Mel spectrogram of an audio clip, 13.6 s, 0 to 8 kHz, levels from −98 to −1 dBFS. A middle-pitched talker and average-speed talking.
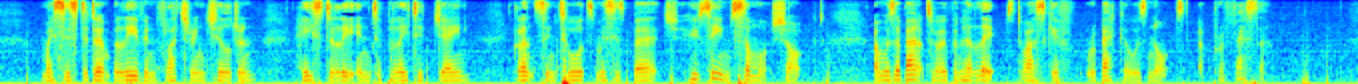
Yes: medium, 145 Hz; average, 145 wpm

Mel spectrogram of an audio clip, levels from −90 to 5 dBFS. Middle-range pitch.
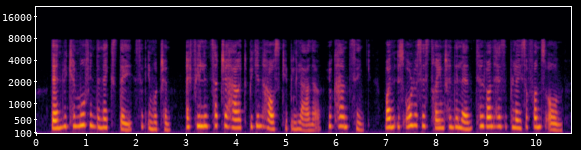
No: very high, 275 Hz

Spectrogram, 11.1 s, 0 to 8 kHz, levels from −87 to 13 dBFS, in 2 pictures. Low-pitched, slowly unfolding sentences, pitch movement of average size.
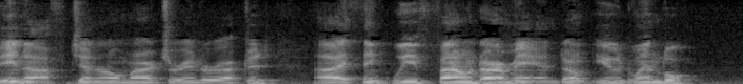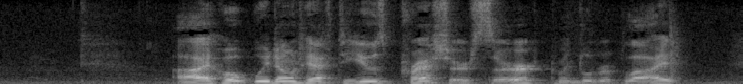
No: low, 130 Hz; slow, 130 wpm; wide, 7.6 semitones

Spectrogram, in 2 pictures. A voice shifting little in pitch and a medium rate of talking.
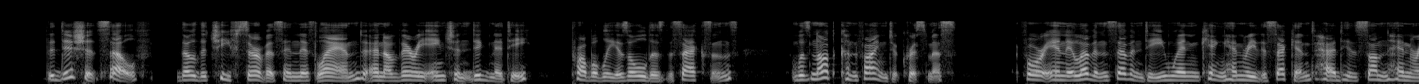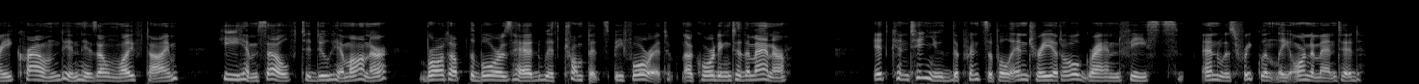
No: average, 3.3 semitones; average, 155 wpm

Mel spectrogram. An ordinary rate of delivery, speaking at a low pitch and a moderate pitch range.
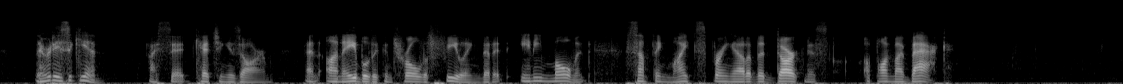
Yes: average, 155 wpm; low, 130 Hz; average, 4.0 semitones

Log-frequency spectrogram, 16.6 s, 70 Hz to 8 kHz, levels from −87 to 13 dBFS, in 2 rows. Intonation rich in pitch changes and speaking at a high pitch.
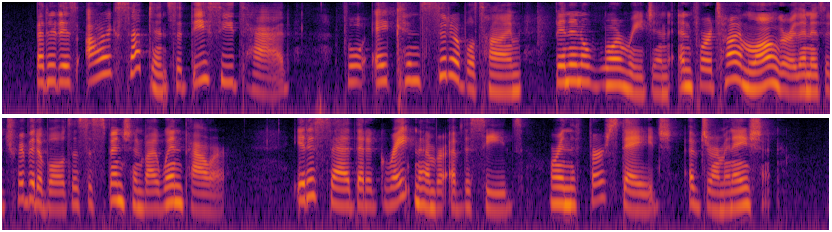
Yes: wide, 6.4 semitones; high, 215 Hz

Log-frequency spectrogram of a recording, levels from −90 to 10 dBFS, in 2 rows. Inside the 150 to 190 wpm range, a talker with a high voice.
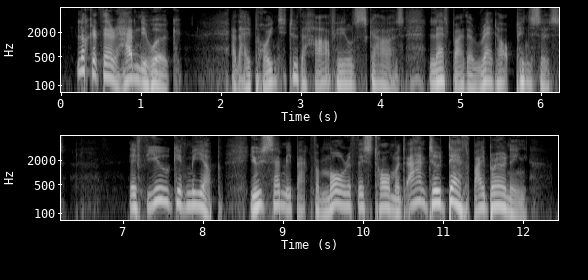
No: average, 180 wpm; low, 125 Hz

